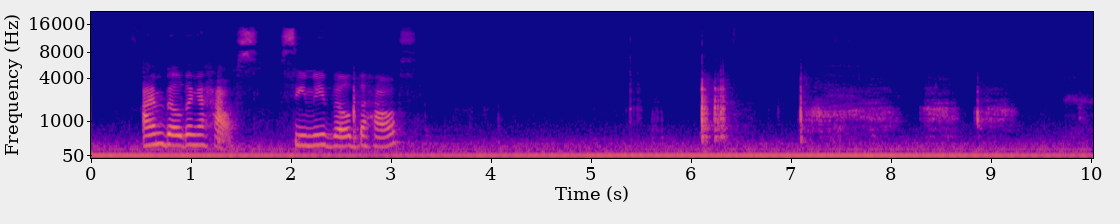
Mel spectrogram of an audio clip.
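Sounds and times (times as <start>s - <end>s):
blocks scraping on tabletop: 7.0s - 9.3s.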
